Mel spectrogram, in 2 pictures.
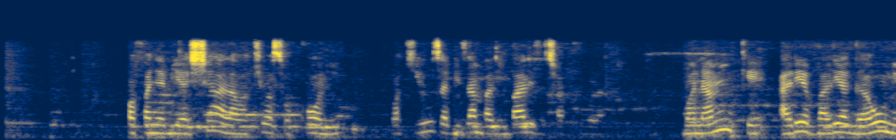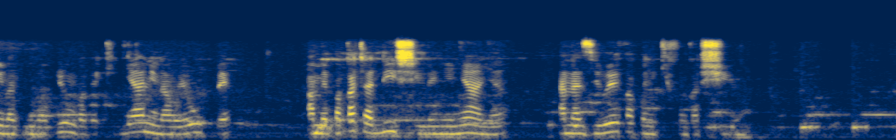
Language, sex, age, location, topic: Swahili, female, 25-35, Dar es Salaam, finance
